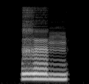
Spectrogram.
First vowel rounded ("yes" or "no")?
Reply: no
